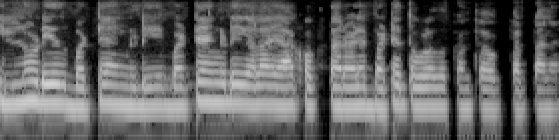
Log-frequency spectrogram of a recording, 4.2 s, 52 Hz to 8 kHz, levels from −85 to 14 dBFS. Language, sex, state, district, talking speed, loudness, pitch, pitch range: Kannada, male, Karnataka, Dharwad, 200 wpm, -16 LUFS, 175 Hz, 170-190 Hz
